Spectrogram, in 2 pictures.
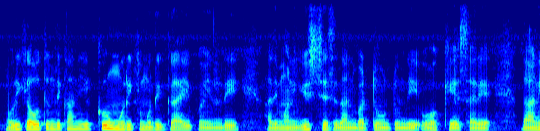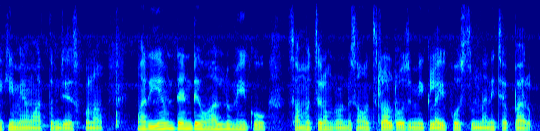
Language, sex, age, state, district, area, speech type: Telugu, male, 18-30, Andhra Pradesh, Chittoor, rural, spontaneous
